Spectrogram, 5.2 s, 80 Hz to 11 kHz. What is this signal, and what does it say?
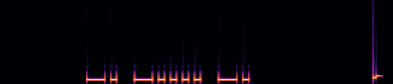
Morse code, heard as a keyed tone, about 15 wpm, 700 Hz. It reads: N6N
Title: All Cut Numbers - 3-Digit 15wpm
